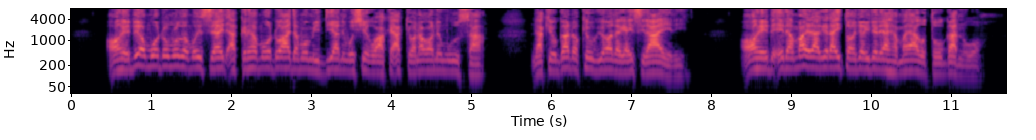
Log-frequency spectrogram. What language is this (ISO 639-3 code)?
kik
